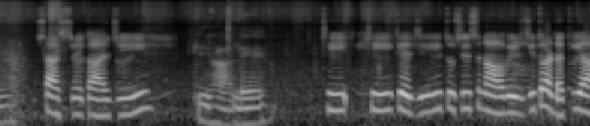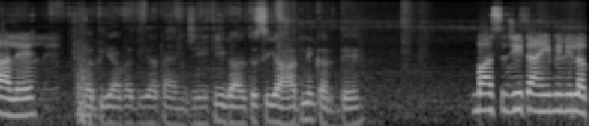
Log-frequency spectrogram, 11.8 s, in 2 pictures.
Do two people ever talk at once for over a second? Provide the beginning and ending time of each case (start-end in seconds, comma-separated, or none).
none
